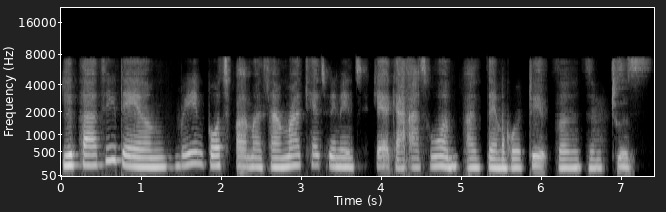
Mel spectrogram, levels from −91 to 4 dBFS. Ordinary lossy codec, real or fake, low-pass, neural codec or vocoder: AAC, 32 kbps; fake; 7.2 kHz; codec, 16 kHz, 0.5 kbps, X-Codec, HuBERT features, trained on balanced general audio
